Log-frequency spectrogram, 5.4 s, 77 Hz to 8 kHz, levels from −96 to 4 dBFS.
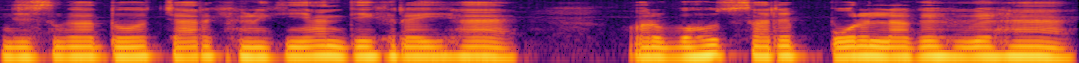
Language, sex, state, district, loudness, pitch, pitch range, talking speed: Hindi, male, Jharkhand, Palamu, -15 LUFS, 125 Hz, 125-130 Hz, 155 wpm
